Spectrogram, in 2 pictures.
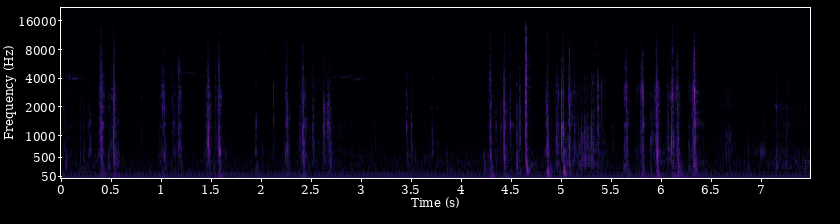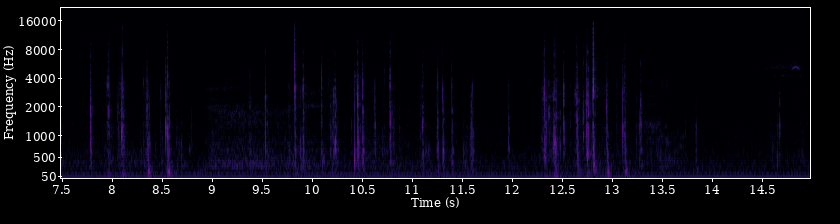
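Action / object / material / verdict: tap / plastic computer keyboard / plastic / none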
